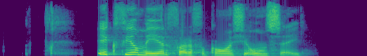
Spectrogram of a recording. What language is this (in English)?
Western Frisian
